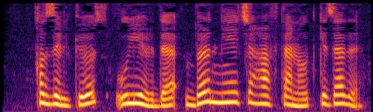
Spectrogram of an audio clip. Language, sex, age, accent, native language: Uzbek, female, 19-29, Farg'ona, Uzbek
